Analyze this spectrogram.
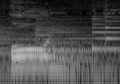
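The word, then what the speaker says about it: -one: कीटोन का secondary suffix है ONE, ओन, वन नहीं कहना, ओन।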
